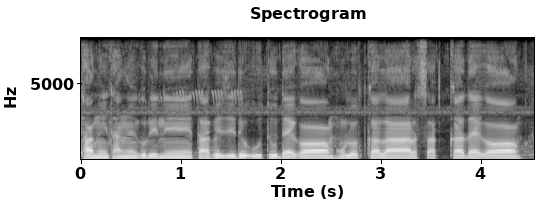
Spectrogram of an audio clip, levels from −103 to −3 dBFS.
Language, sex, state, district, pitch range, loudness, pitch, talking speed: Chakma, male, Tripura, Dhalai, 110-115 Hz, -18 LUFS, 110 Hz, 145 wpm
